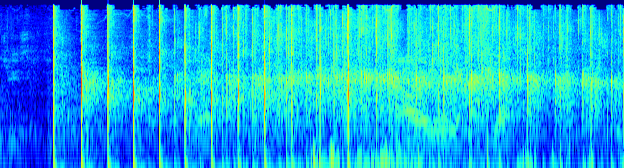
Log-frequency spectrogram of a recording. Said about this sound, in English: Thank you for those applause. I appreciate that.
